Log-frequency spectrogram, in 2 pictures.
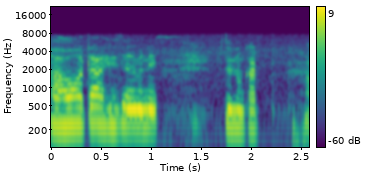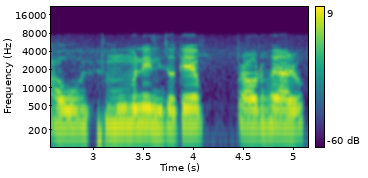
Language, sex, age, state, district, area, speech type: Assamese, female, 18-30, Assam, Lakhimpur, rural, spontaneous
